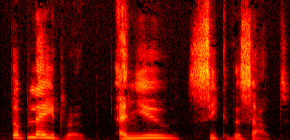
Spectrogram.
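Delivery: slow, drawn-out British impression; mock British wrestler voice, slowly; Regal. Shown as a demonstration. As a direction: put on a British accent and stretch it out. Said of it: "you did a Regal impression".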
